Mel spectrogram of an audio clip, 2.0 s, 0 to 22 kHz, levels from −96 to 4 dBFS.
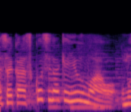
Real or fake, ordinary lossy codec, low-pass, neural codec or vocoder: real; none; 7.2 kHz; none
